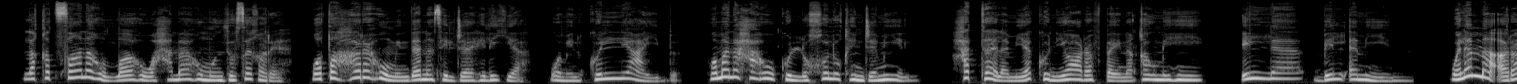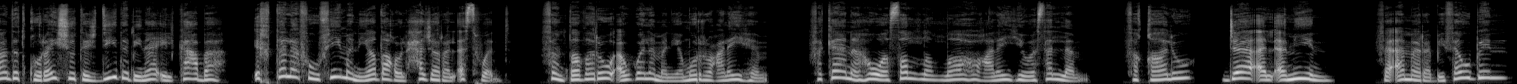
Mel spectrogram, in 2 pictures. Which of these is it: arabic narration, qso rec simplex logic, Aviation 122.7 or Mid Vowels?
arabic narration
